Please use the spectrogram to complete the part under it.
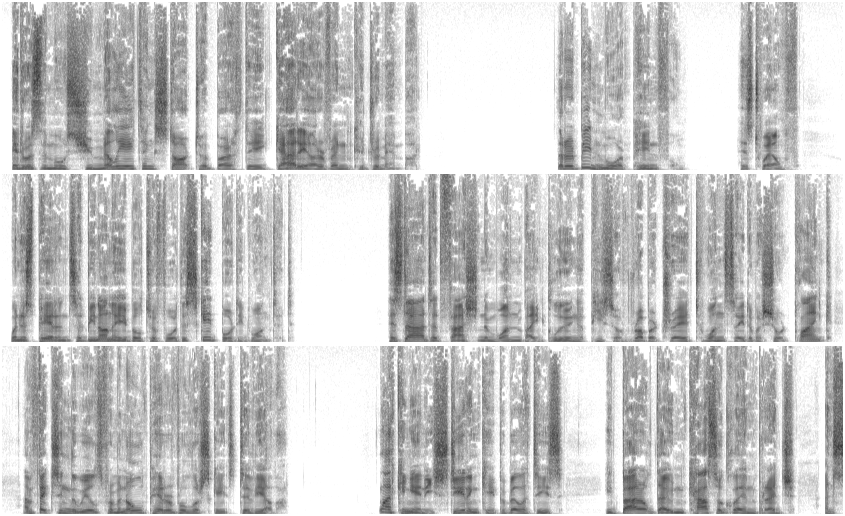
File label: audiobook extract; The Amateurs by John Niven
